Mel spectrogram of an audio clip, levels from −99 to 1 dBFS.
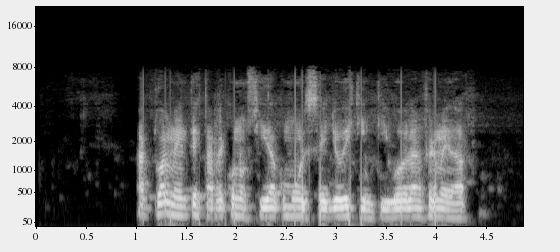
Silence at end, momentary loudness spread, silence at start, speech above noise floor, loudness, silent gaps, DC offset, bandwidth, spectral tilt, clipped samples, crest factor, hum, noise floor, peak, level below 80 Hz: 0.55 s; 5 LU; 1 s; 54 dB; -16 LUFS; none; under 0.1%; 8 kHz; -6.5 dB/octave; under 0.1%; 14 dB; none; -70 dBFS; -2 dBFS; -48 dBFS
